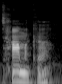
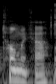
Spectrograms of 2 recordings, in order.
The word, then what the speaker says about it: Tomica: always believe it's called it's pronounced tamaka some people call it tomoka which is fine you know but i i always say tamika i like that better there are my hataroku's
